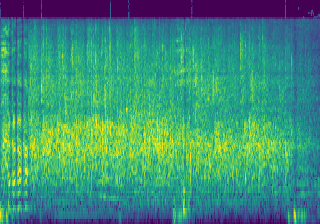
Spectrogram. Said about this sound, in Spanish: Ahora sí, pueden tomar asiento y un aplauso para todos los que se han convertido.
